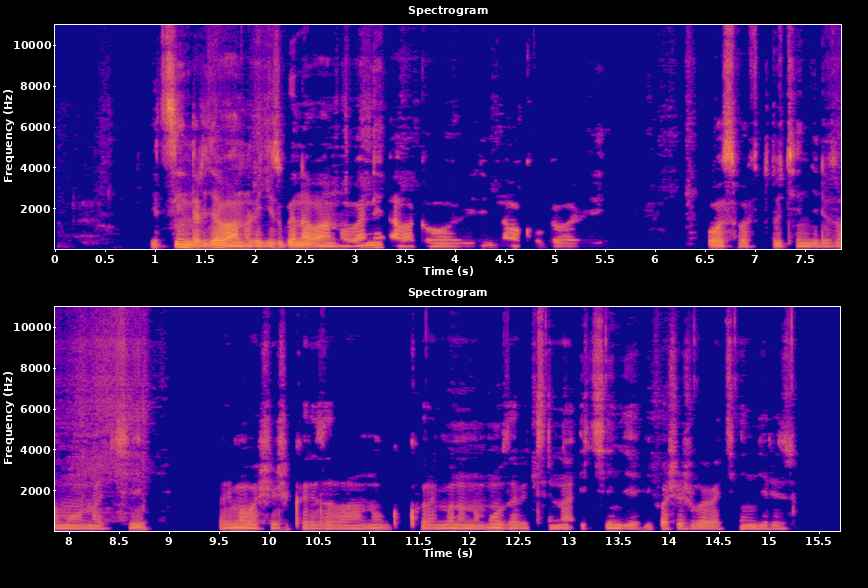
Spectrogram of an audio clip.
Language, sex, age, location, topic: Kinyarwanda, male, 25-35, Kigali, health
